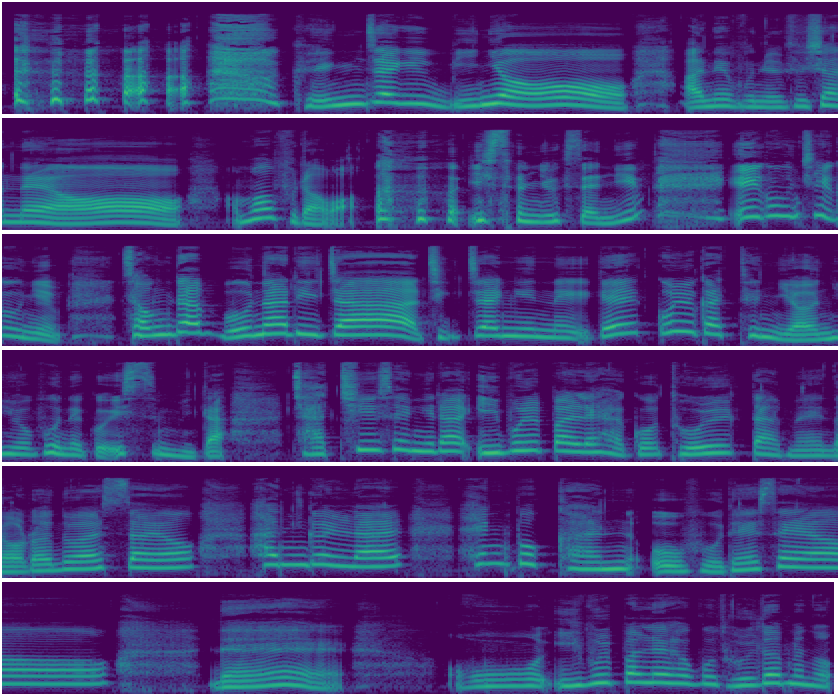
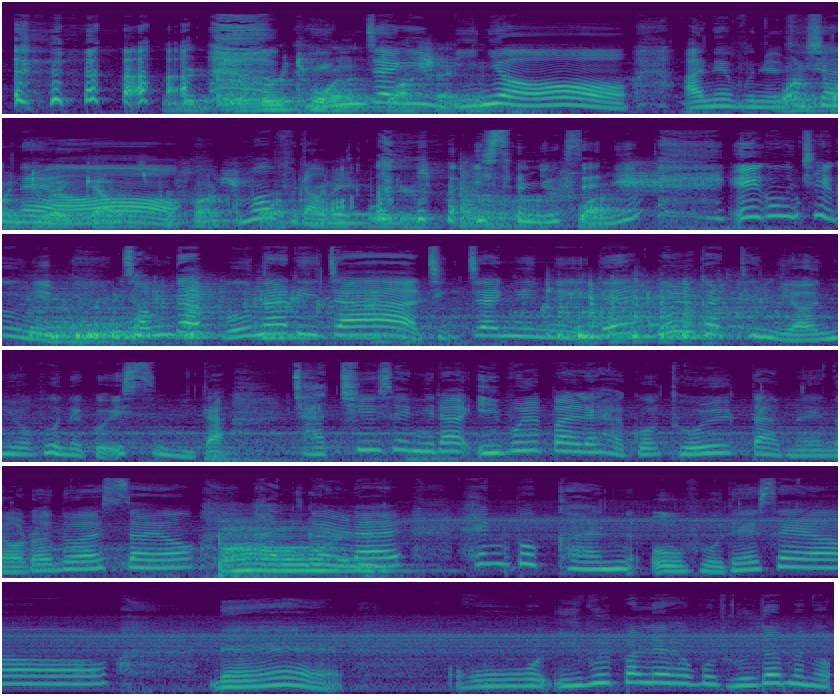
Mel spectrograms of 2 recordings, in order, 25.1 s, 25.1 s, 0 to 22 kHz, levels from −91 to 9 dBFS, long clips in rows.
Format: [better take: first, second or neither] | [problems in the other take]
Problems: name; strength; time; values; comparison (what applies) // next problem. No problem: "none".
first | household noises; loud; throughout; 1 dB below the speech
